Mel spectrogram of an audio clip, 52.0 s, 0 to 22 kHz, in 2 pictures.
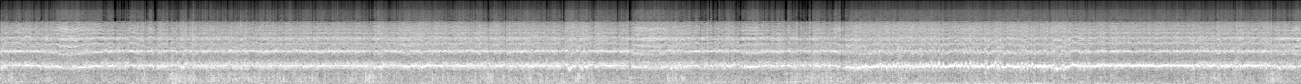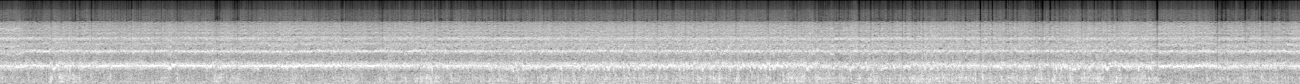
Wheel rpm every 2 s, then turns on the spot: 220, 230, 230, 230, 230, 240, 230, 230, 220, 200, 200, 230, 230, 230, 230, 230, 230, 230, 230, 230, 230, 230, 240, 230, 220, 230.
none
